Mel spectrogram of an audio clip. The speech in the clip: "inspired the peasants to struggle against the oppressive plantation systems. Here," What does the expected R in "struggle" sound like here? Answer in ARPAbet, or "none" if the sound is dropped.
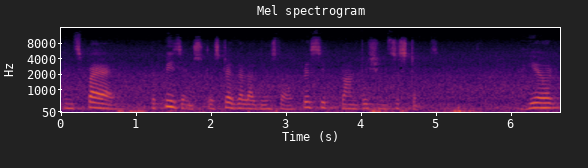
none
